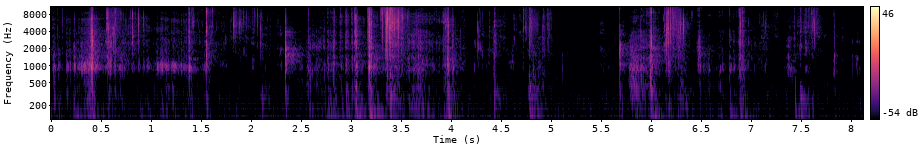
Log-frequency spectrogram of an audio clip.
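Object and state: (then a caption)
Dry soap bar, crunchy. A hand-sized, dry, cream-white bar of soap is held in the hands and carved with a utility knife blade, scraping crunchy flakes off onto a pile. Dry, bright scraping crunches come in irregular bursts with short pauses, each cut giving a crisp crackle of breaking flakes.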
